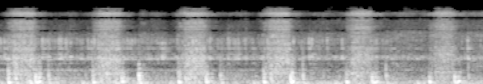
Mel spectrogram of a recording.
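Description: Sealey hand-operated oil and fluid extractor being pumped in a steady rhythm, a little over one stroke a second, each stroke a knock with a short hiss. The pump is drawing a vacuum to suck the old engine oil up through the dipstick tube.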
